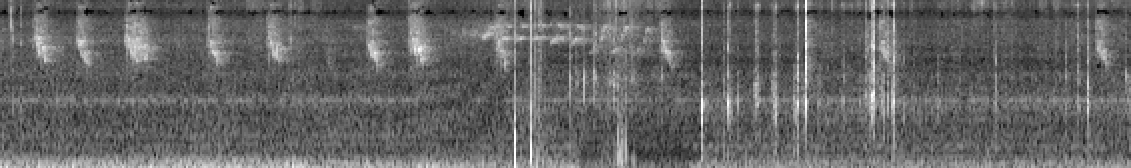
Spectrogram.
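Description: A bird calling over and over, a short high chirp falling in pitch about twice a second, which stops about halfway through. From then on there are several sharp clicks and knocks from plastic pressure-washer parts being handled, the loudest about five seconds in, over a low rumble of handling noise.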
